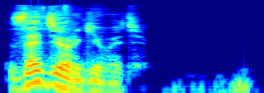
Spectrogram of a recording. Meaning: 1. to draw, to pull, to shut (a curtain) 2. to torment (a horse) through repeatedly tugging the reins 3. to harass or torment through repeated demands
- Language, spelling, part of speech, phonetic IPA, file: Russian, задёргивать, verb, [zɐˈdʲɵrɡʲɪvətʲ], Ru-задёргивать.ogg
